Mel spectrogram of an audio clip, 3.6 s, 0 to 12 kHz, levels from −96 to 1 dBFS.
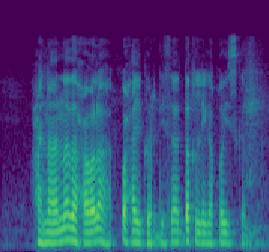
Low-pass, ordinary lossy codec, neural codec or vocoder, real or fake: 7.2 kHz; none; none; real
